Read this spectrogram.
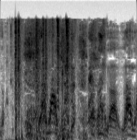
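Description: A cartoon lion groans loudly.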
